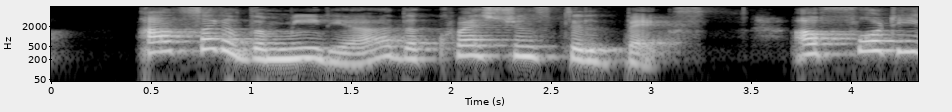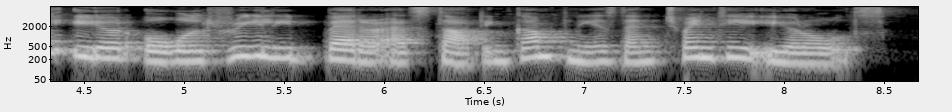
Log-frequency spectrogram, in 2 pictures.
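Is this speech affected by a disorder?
No.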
